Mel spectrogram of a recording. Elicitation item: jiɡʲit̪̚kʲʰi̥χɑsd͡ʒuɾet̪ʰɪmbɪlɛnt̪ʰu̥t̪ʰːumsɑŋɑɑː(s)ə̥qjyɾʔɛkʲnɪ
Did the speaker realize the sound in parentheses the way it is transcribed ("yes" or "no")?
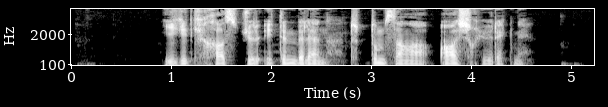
no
